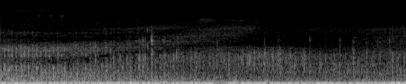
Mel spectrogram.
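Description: Heavy diesel machinery running steadily, a deep, continuous engine rumble.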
